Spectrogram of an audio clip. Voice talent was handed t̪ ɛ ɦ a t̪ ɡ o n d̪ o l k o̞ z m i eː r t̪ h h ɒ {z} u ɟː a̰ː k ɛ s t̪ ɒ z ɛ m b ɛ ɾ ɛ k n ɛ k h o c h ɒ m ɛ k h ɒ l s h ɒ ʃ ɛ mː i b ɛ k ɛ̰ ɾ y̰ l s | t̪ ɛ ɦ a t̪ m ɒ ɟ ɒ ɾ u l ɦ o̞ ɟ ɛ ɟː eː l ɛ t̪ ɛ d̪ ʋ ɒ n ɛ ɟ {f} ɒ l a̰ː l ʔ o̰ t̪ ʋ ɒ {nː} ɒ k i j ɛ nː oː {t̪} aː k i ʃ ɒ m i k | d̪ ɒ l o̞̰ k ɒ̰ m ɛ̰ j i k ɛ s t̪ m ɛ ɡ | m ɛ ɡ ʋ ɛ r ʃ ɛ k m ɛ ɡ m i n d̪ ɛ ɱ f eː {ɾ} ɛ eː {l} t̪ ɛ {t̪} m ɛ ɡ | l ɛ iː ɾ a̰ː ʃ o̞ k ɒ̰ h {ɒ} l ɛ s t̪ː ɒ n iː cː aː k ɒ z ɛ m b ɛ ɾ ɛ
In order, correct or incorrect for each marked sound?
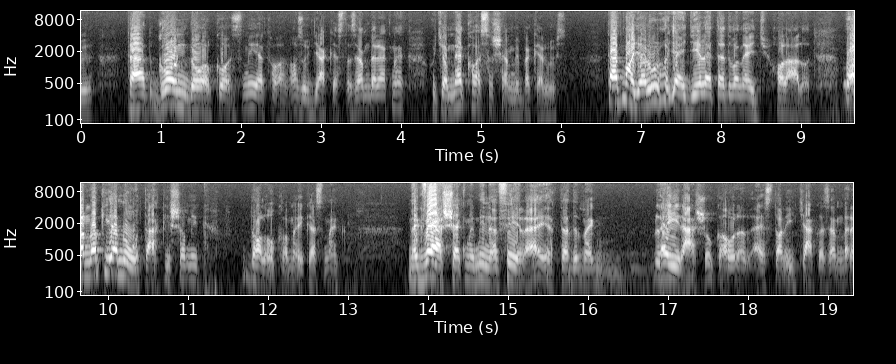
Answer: correct, incorrect, correct, correct, incorrect, incorrect, incorrect, incorrect

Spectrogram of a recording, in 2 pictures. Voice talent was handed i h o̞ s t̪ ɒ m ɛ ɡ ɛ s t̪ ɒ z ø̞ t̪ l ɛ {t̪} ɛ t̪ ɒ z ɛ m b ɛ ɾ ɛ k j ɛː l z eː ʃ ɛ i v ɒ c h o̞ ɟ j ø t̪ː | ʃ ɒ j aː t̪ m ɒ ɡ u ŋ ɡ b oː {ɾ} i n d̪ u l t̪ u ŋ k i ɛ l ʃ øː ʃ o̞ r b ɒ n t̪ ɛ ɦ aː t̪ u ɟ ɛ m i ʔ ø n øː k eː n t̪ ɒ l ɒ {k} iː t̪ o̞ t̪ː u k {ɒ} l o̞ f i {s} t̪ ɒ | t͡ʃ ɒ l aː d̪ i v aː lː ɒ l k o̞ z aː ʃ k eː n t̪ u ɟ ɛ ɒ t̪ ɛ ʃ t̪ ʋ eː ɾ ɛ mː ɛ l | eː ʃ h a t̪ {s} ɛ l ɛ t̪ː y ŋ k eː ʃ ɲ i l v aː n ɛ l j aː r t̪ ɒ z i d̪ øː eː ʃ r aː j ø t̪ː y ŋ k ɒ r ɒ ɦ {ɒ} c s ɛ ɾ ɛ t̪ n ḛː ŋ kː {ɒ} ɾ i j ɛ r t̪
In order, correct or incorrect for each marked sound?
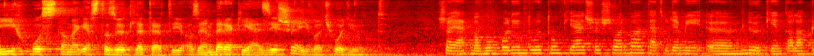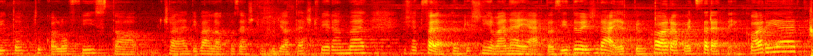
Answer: correct, incorrect, incorrect, correct, correct, incorrect, incorrect, correct

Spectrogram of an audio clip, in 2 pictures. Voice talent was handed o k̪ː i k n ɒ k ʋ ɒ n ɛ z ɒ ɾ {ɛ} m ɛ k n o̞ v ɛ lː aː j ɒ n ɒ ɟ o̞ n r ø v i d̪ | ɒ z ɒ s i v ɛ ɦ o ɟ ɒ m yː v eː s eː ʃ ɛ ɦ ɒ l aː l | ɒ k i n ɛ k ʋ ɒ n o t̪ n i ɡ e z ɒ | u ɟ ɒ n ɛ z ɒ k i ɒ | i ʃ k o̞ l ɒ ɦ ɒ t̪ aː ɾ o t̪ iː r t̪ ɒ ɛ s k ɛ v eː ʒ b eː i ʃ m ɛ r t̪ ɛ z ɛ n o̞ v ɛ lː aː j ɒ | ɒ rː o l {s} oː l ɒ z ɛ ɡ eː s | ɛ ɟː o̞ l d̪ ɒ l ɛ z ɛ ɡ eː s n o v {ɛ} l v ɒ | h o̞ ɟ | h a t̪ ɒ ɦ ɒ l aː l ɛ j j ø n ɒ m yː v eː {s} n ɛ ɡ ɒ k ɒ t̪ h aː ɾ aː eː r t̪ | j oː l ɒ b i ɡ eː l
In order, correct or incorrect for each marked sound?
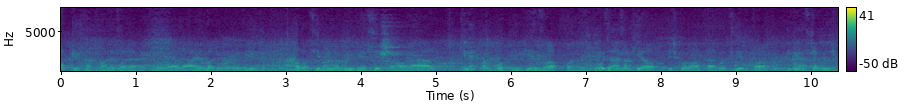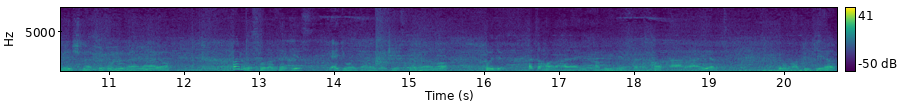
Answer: correct, correct, correct, correct

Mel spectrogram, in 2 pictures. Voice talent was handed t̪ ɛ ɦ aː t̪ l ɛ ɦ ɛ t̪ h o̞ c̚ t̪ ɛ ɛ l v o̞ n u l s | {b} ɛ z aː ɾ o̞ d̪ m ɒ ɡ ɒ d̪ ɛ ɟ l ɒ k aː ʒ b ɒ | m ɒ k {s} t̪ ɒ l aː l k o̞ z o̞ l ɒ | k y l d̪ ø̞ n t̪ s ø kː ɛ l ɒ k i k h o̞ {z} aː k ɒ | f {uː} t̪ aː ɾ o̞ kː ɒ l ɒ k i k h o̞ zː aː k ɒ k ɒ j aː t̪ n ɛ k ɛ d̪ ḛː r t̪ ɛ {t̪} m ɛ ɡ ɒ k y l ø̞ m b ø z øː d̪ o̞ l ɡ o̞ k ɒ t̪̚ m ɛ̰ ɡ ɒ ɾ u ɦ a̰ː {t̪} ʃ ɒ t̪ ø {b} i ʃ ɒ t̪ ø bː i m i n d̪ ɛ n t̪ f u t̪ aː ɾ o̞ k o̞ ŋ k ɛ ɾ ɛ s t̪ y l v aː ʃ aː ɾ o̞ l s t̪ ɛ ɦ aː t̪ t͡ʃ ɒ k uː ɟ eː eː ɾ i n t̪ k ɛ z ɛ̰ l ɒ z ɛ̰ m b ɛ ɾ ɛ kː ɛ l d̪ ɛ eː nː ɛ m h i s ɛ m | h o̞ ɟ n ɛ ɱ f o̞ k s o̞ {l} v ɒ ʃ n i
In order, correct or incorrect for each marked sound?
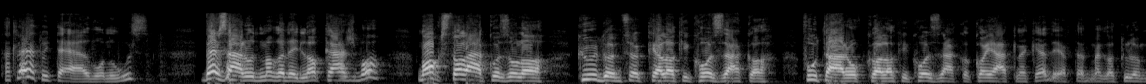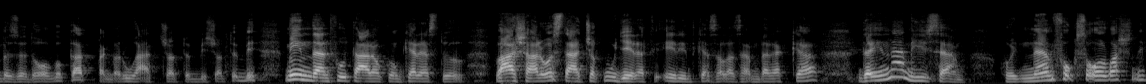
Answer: correct, correct, incorrect, incorrect, incorrect, correct, incorrect, correct

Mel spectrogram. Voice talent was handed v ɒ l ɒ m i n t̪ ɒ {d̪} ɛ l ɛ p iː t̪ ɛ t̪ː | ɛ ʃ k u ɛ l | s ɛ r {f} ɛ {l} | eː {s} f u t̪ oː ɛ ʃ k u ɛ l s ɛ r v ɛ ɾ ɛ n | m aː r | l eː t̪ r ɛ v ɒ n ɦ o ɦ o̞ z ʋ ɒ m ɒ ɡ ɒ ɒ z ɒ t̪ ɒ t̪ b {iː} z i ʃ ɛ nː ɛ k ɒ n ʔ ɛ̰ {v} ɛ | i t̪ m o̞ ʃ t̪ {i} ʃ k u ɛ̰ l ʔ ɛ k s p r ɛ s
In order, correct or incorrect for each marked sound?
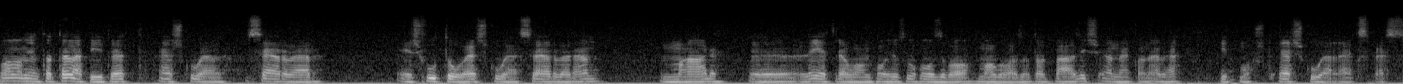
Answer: incorrect, incorrect, incorrect, incorrect, incorrect, correct, incorrect

